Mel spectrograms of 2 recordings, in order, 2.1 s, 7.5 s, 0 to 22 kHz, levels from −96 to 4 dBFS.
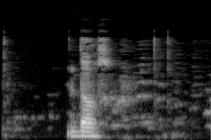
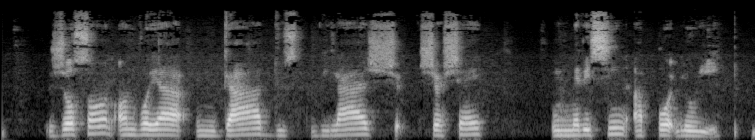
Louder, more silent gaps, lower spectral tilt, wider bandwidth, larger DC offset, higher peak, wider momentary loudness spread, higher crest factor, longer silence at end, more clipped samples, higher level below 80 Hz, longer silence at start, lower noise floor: second, -22 LUFS vs -18 LUFS; neither; first, -5.5 dB/octave vs -3 dB/octave; second, 8.8 kHz vs 16 kHz; neither; about the same, -2 dBFS vs 0 dBFS; first, 24 LU vs 11 LU; first, 24 dB vs 18 dB; second, 0 s vs 0.35 s; neither; about the same, -66 dBFS vs -62 dBFS; first, 0.7 s vs 0.5 s; about the same, -61 dBFS vs -62 dBFS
